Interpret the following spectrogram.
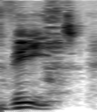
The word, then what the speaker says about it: Vite: the the build tool is it veto Vite feet I think meat I think it's me it's the French pronunciation right yes if you use Veet and you create a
